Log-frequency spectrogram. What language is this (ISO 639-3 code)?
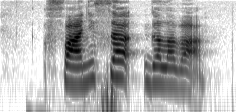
rus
